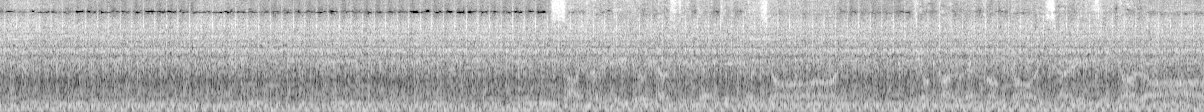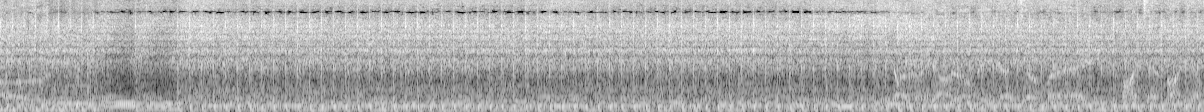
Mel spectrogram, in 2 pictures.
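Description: Brutal death metal: heavily distorted electric guitars and drums in a dense, loud, unbroken mix. The band thins out briefly just past halfway, then comes back in.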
